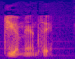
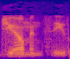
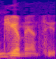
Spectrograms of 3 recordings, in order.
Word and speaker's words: geomancy: The way that I was taught to pronounce it was geomancy. – Oh. – Emphasis on the first syllable. I know people who pronounce it geomancy, like, you know, geometry, geology, something like that.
